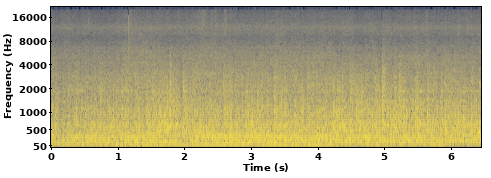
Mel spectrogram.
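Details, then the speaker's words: Ingco bench grinder that hummed loudly and wouldn't start, after motor repair (capacitor was the fault): starts immediately, steady even motor roar at constant speed with no hum-stall or knocking; normal running. "hit the switch and immediately it starts to run you can see you can hear the sound it's running so you give it just yes you can see that it's running fine so guys problem solved"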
